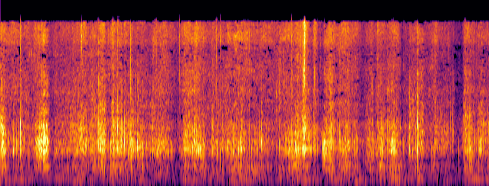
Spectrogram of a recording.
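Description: Fingernails scratch and scrunch a blue hex-pattern nylon bag, producing a continuous dry, scratchy rustle centered in the midrange. The crinkling swells and fades in uneven waves, with a brief sharper scrape near the start.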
